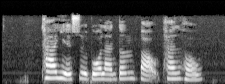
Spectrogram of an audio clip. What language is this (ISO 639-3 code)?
zho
